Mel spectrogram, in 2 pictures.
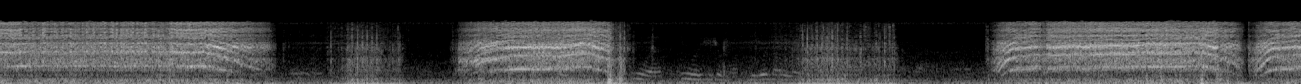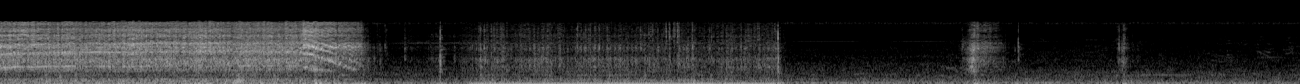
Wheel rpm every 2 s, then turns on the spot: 10, 110, 10, 20, 180, 160, 230, 30, 20, 10, 0, 0, 0.
0-2 14-20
